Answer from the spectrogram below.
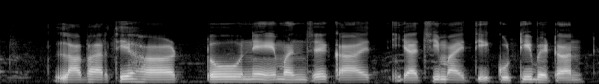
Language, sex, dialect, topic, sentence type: Marathi, male, Varhadi, banking, question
